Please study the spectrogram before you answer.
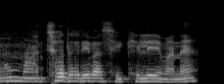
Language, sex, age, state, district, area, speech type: Odia, male, 18-30, Odisha, Koraput, urban, spontaneous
